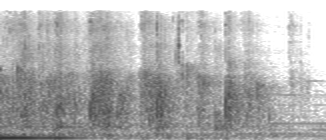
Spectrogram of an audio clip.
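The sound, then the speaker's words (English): A church audience applauds God after a prayer, a dense wash of many hands clapping with a few louder swells and scattered cheers. A low sustained tone hums underneath, and the applause thins slightly toward the end. “Why don't we give God a huge round of applause?”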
